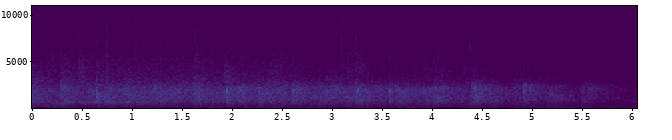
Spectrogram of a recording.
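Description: An audience gives sustained, dense applause in honour of the elders during a French-language church gathering, steady clapping throughout with no speech over it.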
